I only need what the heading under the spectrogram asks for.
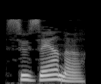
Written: Susanna

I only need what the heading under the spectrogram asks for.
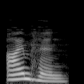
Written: eimhin

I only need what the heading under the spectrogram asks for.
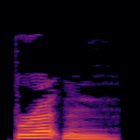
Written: bretton

